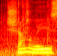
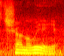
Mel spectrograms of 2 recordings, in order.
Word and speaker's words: Chun-Li: them we're gonna retreat Chumley's name Chumlee's name is Mandarin for Spring Beauty it is properly romanized as Chun-Li in pinion and pronounced Chun Li despite westerners commonly pronouncing it as Chumley the Japanese on yomi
